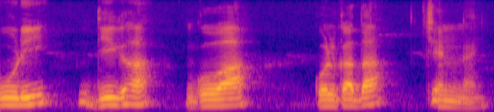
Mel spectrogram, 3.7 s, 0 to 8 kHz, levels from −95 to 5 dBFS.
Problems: constant background noise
